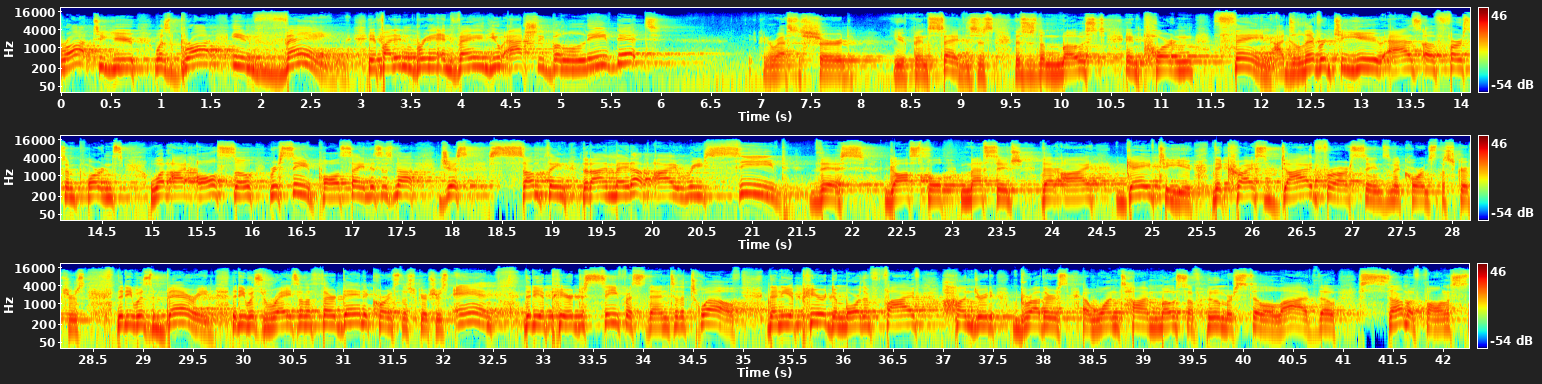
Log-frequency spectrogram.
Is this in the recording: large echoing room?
yes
